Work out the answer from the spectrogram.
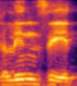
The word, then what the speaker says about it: Lynsay: And I know Lindsay because her name is spelled Lynsay. That sounds like Lindsay to me.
